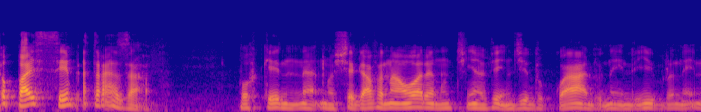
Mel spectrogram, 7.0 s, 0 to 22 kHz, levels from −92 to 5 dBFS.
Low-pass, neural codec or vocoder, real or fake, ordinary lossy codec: none; codec, 16 kHz, 16 kbps, FunCodec, trained on Chinese and English, 50 frames a second; fake; none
